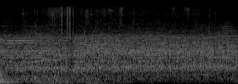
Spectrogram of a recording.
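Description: Steady stadium crowd noise: an even, continuous din from a large crowd, with no single cheer or impact standing out.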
